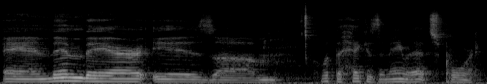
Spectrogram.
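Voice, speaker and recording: A man's voice: medium pitch, steady tone, takes it slowly. An American man in his thirties, casually answering viewer questions in a loose, rambling way. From United States. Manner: rambling, loose and chatty with many fillers. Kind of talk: casual chat. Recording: echoey room.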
